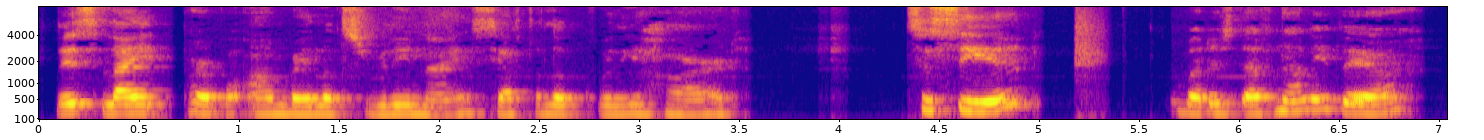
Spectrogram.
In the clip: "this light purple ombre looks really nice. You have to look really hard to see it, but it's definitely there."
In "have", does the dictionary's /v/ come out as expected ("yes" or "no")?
no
